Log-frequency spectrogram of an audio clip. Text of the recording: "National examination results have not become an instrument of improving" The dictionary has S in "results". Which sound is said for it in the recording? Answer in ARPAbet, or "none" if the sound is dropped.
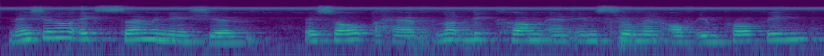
none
